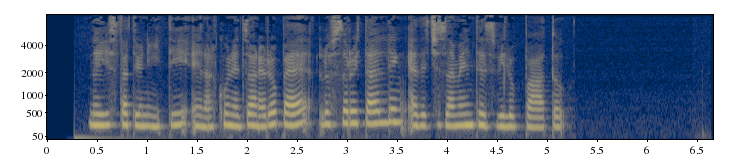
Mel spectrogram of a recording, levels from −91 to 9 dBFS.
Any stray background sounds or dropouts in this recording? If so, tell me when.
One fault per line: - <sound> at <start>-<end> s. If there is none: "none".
none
